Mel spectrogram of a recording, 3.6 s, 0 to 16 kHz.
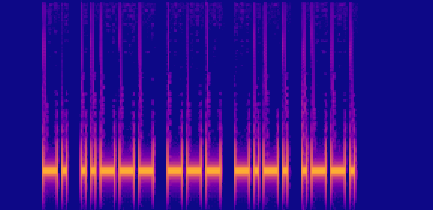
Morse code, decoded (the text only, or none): N2OCP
